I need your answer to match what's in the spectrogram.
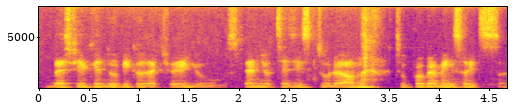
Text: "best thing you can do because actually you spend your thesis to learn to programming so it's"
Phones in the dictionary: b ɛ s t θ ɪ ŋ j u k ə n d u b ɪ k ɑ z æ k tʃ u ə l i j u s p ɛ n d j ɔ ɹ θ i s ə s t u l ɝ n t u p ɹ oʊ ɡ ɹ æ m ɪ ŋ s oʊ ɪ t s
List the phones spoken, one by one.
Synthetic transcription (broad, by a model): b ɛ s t f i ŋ j u k ə n d u b ɪ k ɑ z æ k tʃ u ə l i j u s p ɛ n d j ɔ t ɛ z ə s t u l ɝ n t u p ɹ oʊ ɡ ɹ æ m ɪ ŋ s oʊ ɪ t s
